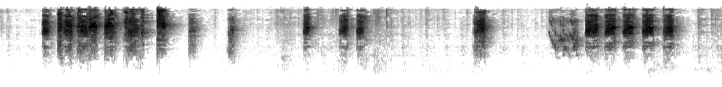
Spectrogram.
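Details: Caged budgerigar in a small bird house, calling as if asking its keeper to play; bursts of scratchy, chattering calls in quick clusters separated by brief pauses.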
